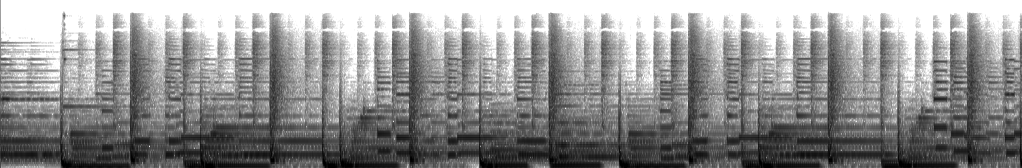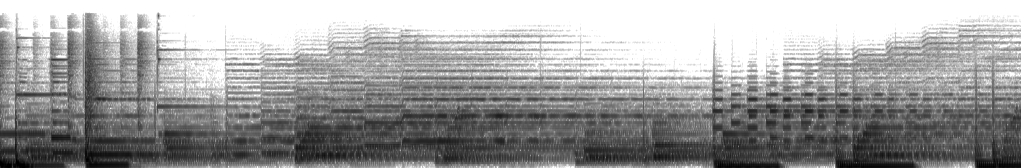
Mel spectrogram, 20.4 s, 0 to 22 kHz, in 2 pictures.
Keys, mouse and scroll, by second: 1.4 scroll down 2, 1.7-2.9 shift+middle drag, 2.9 click, 4.0-7.0 drag, 7.2 click, 7.6-8.1 shift+middle drag, 8.1 scroll up 1, 12.6 click, 18.0 click.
